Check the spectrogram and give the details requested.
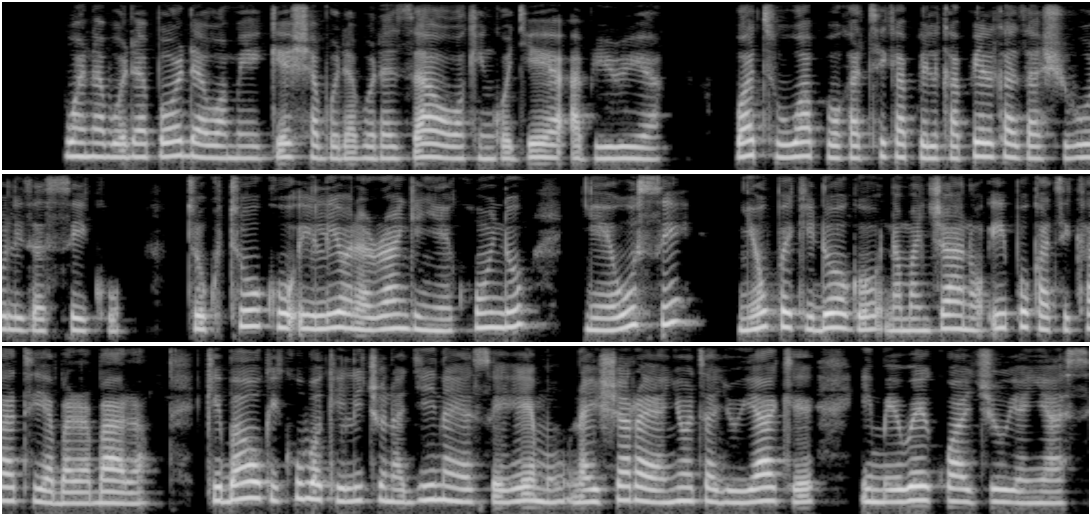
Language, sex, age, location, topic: Swahili, female, 18-24, Mombasa, government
